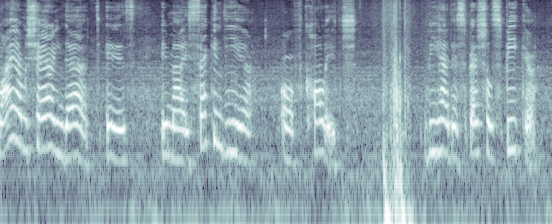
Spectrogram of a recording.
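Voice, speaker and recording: Over noticeable background noise, a woman speaks at a very slow pace in a high pitch, with very wide pitch swings and long, frequent pauses. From Switzerland. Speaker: podcast co-host. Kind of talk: personal testimony.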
